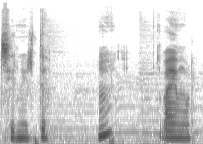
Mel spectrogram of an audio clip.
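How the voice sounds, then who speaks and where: A woman's voice: medium pitch, takes it slowly, warm tone, faint music behind. A woman voicing a curt, scolding young man. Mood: fed up. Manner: curt, harsh, dismissive. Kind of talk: fan voice drama acting.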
